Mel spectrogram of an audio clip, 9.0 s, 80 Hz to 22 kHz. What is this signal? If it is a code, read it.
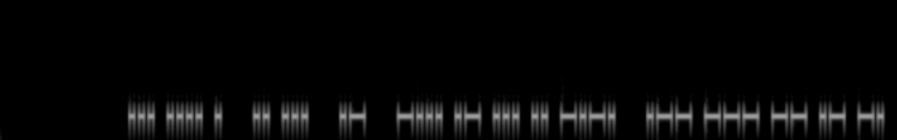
Morse code, heard as a keyed tone, about 25 wpm, 700 Hz. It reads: SHE IS A BASIC WOMAN
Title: Sentences from Top 1000 Words - Review Part 3 - 25wpm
